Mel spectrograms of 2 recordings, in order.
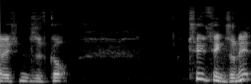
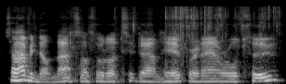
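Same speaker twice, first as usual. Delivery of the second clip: ordinary talk, nothing marked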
